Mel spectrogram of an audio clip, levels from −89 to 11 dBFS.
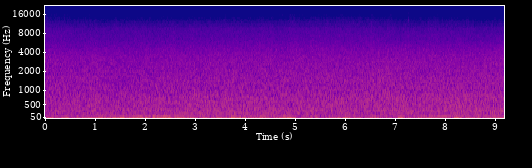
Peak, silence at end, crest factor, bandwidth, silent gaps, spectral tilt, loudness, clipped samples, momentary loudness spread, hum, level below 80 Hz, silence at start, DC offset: -22 dBFS; 0 s; 16 dB; 15.5 kHz; none; -4 dB/octave; -41 LUFS; under 0.1%; 2 LU; none; -44 dBFS; 0 s; under 0.1%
